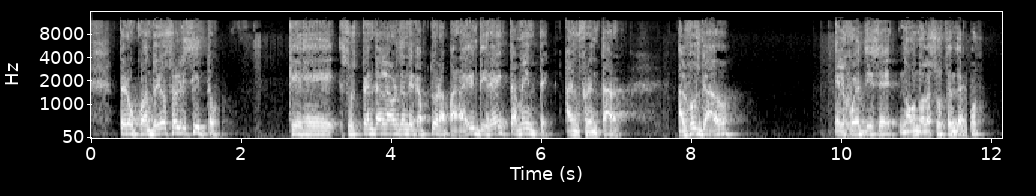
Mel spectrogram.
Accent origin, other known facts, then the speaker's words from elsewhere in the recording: Honduras; nadie va a evitar que yo regrese a Honduras. Solamente Dios. Esa es mi tierra.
